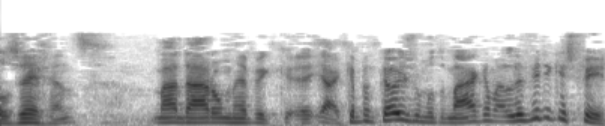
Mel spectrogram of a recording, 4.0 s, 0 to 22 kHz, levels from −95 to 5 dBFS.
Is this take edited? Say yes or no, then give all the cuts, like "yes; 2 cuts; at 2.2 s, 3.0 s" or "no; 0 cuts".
no; 0 cuts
